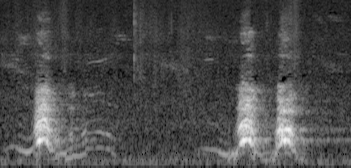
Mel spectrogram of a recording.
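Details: A Great Pyrenees reacting to a large raccoon on the yard fence in early morning daylight: a rising whine into a deep bark, a quiet stretch, then another whine and a quick pair of deep barks.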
